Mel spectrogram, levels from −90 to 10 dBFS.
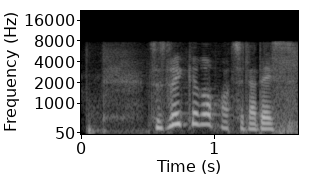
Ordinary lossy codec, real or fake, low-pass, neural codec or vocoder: none; fake; none; codec, 16 kHz, 0.8 kbps, ZipCodec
